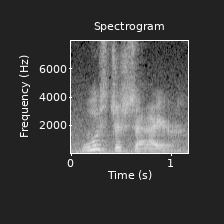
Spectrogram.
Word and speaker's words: Worcestershire: Google will tell you how to say it, but it's Worcestershire.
